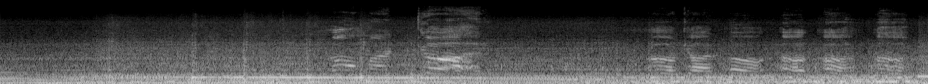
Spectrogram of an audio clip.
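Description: A car engine hums steadily while driving, with a low road rumble.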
